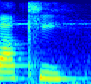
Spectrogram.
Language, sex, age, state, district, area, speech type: Bengali, female, 18-30, West Bengal, Malda, rural, read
